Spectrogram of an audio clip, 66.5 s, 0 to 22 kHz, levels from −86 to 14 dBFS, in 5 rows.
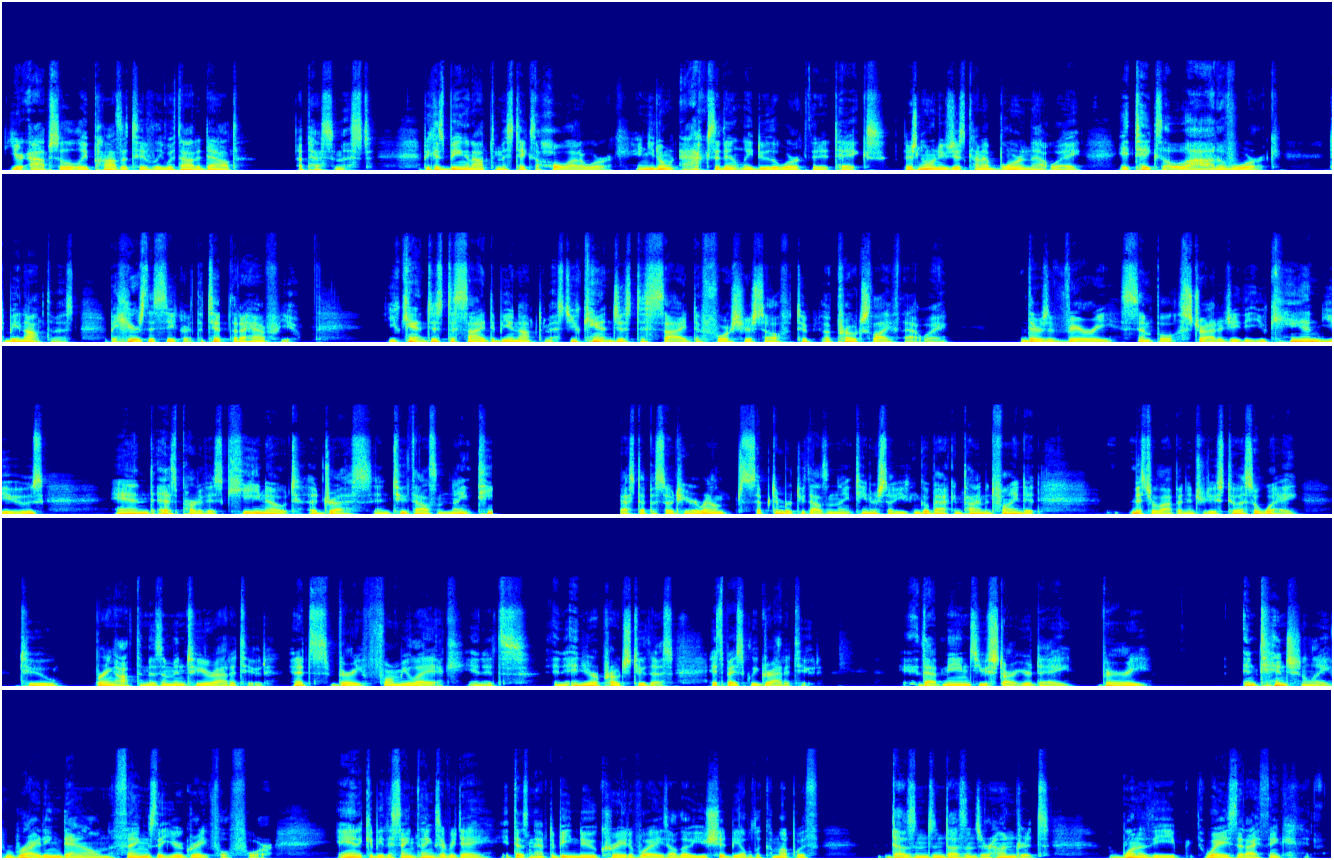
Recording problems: audio cutting out; at 32 s for 1.5 s

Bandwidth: 14.5 kHz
